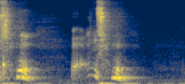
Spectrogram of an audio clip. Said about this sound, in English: I'm going to sneeze.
